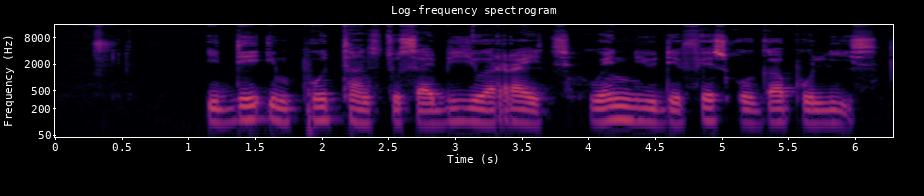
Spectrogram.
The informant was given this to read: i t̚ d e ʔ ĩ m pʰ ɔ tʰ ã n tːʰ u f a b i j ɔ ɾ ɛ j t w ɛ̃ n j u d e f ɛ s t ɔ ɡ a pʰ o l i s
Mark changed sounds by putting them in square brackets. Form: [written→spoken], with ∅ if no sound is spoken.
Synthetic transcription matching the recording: i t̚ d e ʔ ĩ m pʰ ɔ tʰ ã n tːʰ u [f→s] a b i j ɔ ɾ [ɛ→a] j t w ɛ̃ n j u d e f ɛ s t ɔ ɡ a pʰ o l i s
